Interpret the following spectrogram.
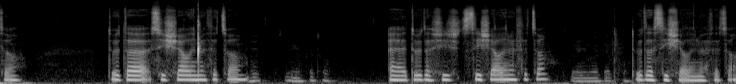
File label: "sisial", Welsh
